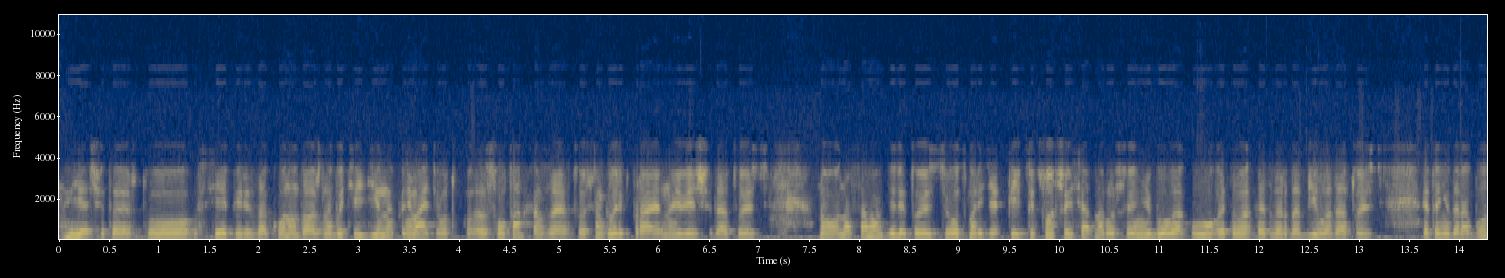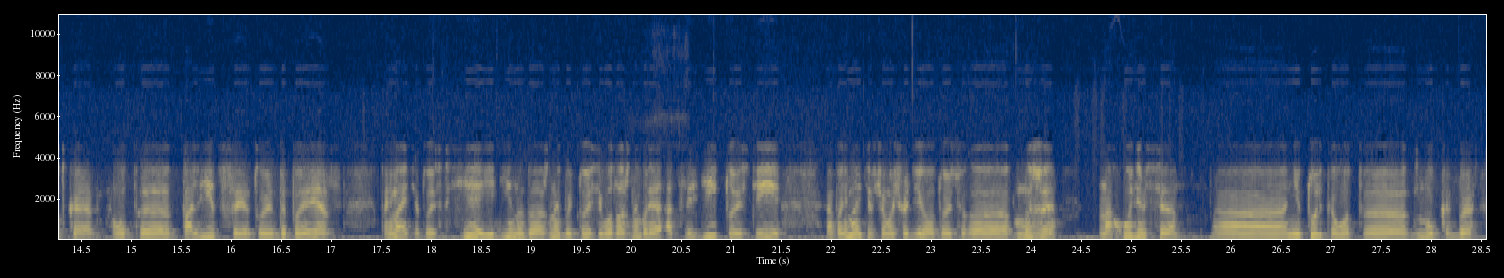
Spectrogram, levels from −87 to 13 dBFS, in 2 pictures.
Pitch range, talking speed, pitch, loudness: 140-180 Hz, 170 wpm, 155 Hz, -17 LUFS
